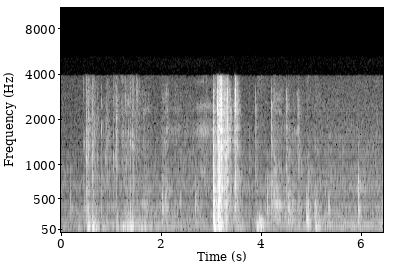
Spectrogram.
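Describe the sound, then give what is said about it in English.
Crisp card shuffling: scattered papery clicks and flicks, then a dense riffling burst midway, followed by lighter irregular taps as the cards are handled again. No one speaks. “I'm actually shuffling your cards as we speak.”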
